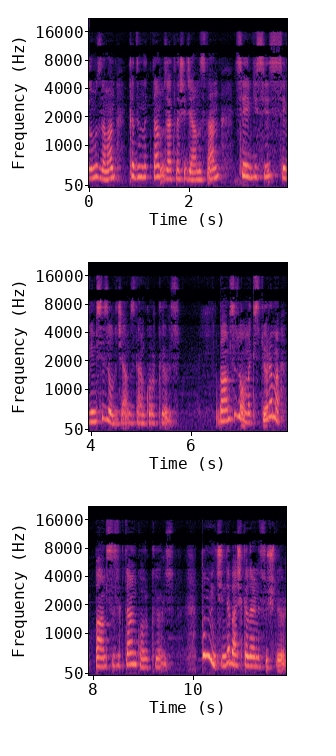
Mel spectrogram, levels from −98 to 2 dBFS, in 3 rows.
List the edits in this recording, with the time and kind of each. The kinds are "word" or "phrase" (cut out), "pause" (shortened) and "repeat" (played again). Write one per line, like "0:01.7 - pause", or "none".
none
